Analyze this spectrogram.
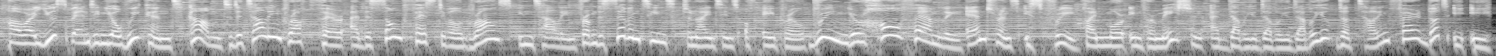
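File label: English, female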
